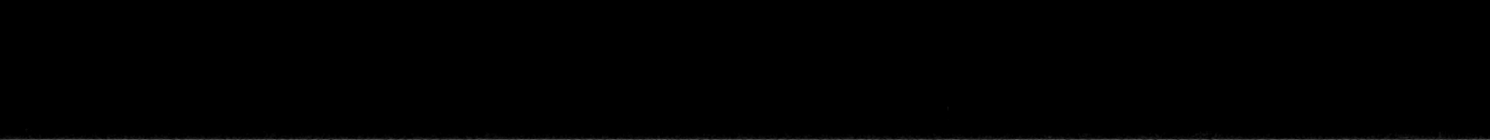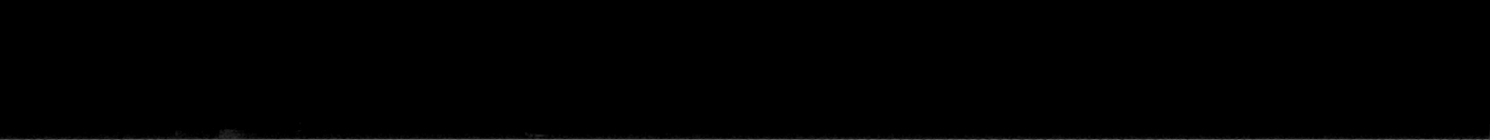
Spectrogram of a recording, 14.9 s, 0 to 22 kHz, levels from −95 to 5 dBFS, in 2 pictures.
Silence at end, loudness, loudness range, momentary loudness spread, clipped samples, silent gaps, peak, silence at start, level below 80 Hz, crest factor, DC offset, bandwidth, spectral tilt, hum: 0 s; -64 LUFS; 9 LU; 10 LU; under 0.1%; none; -46 dBFS; 0 s; -58 dBFS; 12 dB; under 0.1%; 4.1 kHz; -7.5 dB/octave; none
